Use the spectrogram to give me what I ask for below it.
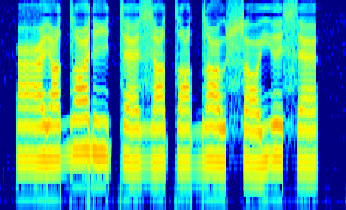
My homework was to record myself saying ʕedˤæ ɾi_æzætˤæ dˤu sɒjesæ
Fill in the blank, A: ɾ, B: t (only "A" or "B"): B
